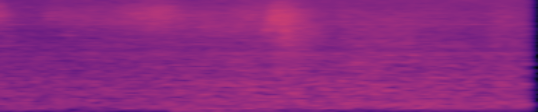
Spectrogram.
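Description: A man wipes a chalkboard with a cloth.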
